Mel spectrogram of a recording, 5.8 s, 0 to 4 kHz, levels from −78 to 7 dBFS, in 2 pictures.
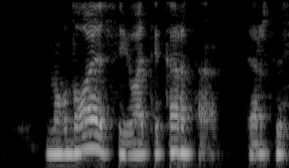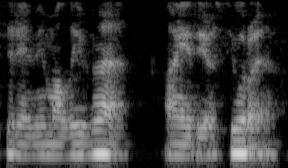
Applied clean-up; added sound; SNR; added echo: none; none; none; none.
